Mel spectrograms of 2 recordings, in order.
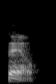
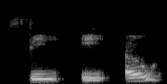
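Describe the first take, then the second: First: The letters run together without pauses. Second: Each letter is said separately with pauses. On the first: The speaker calls it wrong. "they don't pause between each letter" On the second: The speaker calls it right. "we say it one at a time"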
